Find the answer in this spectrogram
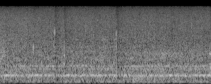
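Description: Steady background noise in a pause of speech: an even hiss with a constant faint hum running under it.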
